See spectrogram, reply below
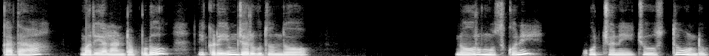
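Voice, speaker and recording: A woman's voice: medium pitch, fairly even intonation, normal speed, pauses often, no room sound, highs cut off, close to an everyday voice. A woman reading the lines of a domineering young man who speaks coldly and makes threats, in a Telugu audio story. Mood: menacing. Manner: cold, commanding and quietly threatening.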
